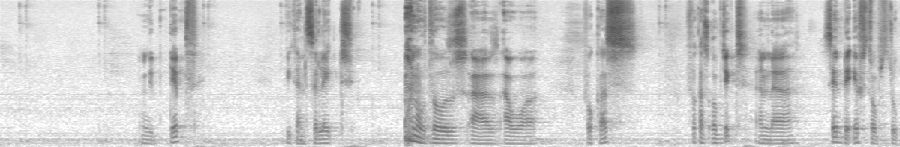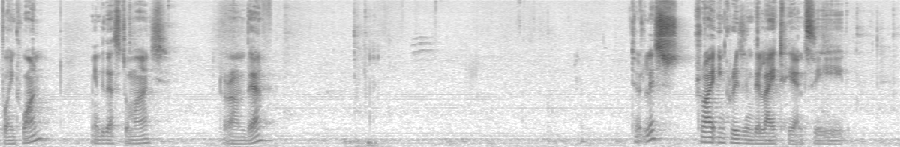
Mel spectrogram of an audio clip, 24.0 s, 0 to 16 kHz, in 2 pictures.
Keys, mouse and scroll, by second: 11.8 click, 14.2 click, 17.1 s, 18.6-19.0 scroll down 1, 21.8 click.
